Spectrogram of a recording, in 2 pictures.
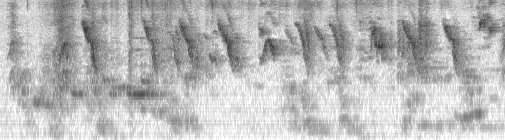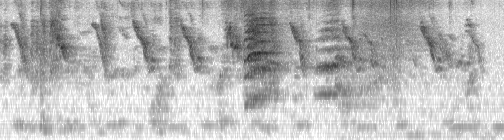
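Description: Birds chirping: many short, quick chirps that each fall in pitch, several a second, with a louder, rougher call about seven and a half seconds in.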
